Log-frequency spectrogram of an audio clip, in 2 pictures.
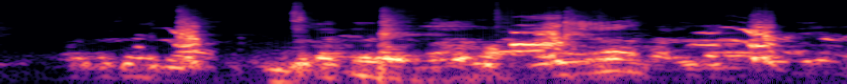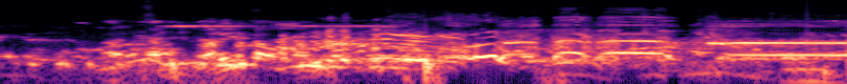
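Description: Chickens cluck and a rooster crows at a busy broiler chicken market in Kundrapalli, South India, with a dog barking faintly and people talking over the steady crowd noise.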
